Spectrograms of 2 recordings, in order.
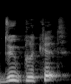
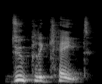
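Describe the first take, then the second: First: The last syllable sounds like 'it'. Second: The last syllable sounds like 'ate'. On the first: It is used as a noun. "the noun is duplicate" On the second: It is used as a verb. "be pronounced ate"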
